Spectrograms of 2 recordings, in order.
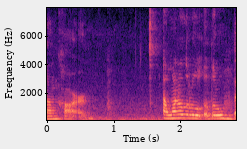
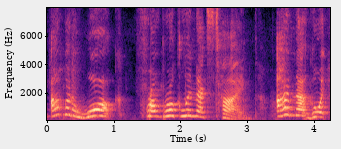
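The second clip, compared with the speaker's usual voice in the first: fed-up vow; 9 semitones higher, 8 dB louder, slower than usual. Retold or imitated. Quoting her resolve in subway.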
